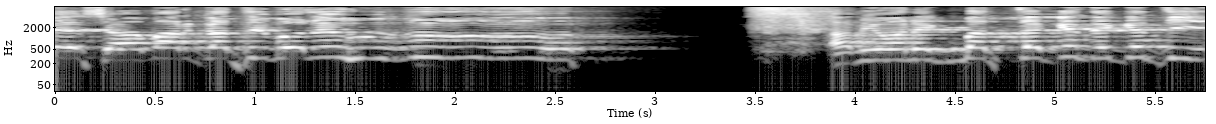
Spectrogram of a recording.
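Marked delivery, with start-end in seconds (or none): 1.5-5.7 put-on weeping child. Child crying, beaten by teacher.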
